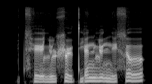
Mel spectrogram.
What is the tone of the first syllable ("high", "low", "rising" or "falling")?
low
